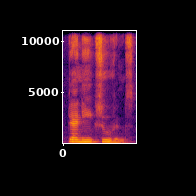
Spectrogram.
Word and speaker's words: Denisovan: with another close relative known as the Dennis sovin pronounced Denny suin okay Dennis sens now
